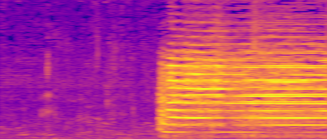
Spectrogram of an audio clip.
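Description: A single steady air-horn blast that starts abruptly a little over a second in and holds for about a second and a half, over faint background voices.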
